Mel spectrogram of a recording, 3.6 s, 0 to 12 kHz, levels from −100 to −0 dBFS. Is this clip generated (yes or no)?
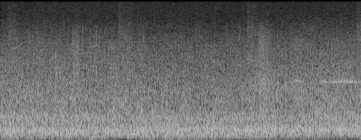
no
